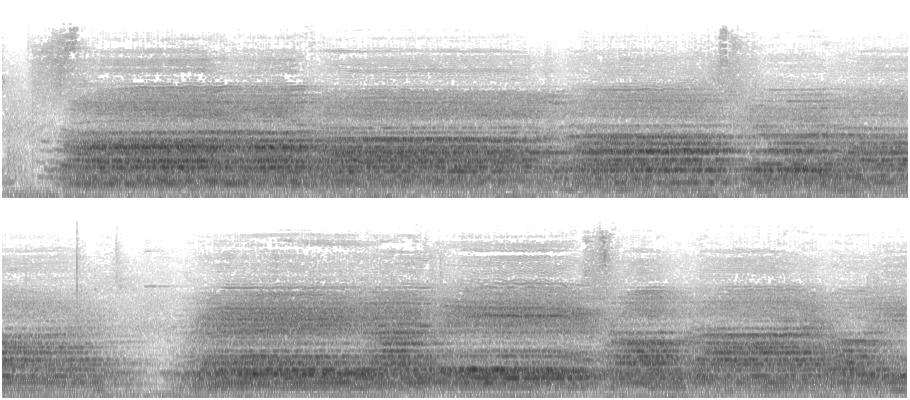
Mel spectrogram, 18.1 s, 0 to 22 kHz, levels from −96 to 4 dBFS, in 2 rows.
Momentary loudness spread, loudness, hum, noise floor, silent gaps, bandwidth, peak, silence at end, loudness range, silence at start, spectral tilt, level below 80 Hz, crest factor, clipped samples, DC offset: 9 LU; -28 LUFS; none; -50 dBFS; none; 14 kHz; -12 dBFS; 0 s; 6 LU; 0 s; -5 dB/octave; -56 dBFS; 16 dB; under 0.1%; under 0.1%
